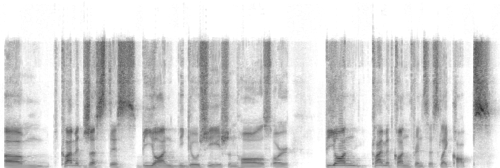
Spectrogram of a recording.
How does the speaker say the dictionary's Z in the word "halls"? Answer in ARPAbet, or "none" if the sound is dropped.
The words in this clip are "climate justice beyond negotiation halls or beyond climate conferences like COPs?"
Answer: S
